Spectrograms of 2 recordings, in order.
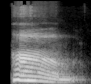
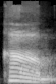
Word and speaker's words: calm: rule won't apply that whenever there is an L before the letter M in a word then L becomes silent in that word is this clear which is calm calm can you think of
